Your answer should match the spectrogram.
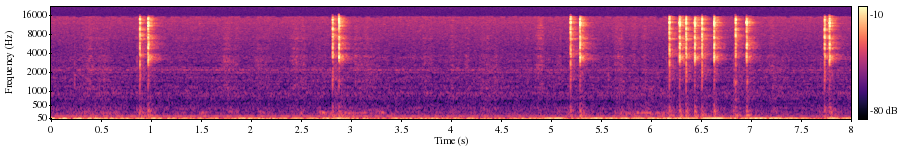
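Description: Faint computer mouse clicks: single clicks about one, three and five seconds in, then a quick run of several clicks, then one more near the end. A low steady electrical hum lies under them.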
